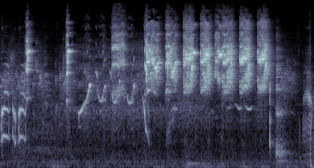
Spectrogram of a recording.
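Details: Albino red-eyed lovebirds, a pair, singing: twittering high notes and a few whistled slurs, then a fast regular series of about eight loud, shrill buzzy bursts in under two seconds.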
